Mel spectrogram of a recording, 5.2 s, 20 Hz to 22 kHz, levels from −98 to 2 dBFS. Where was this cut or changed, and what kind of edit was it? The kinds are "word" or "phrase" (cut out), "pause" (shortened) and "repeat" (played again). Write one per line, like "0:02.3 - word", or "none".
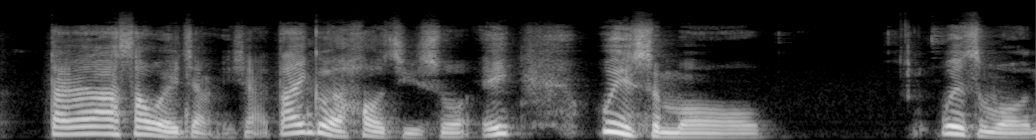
none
